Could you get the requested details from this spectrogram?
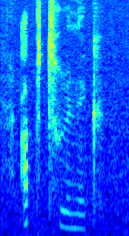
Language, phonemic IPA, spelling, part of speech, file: German, /ˈʔapˌtʁʏnɪç/, abtrünnig, adjective, De-abtrünnig.ogg
- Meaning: renegade, breakaway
